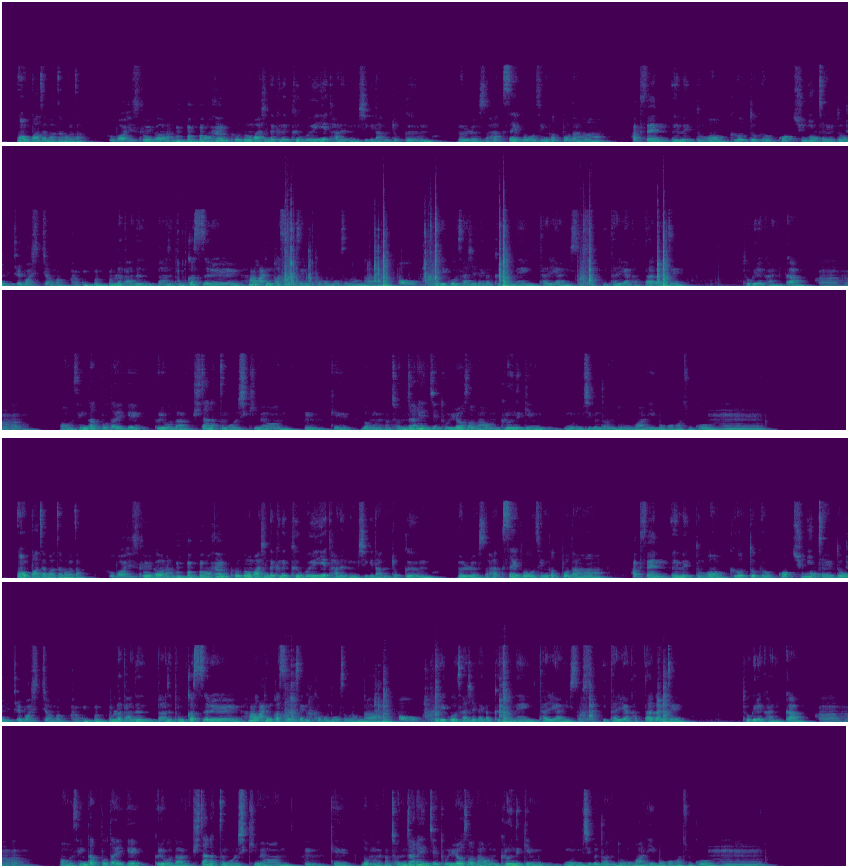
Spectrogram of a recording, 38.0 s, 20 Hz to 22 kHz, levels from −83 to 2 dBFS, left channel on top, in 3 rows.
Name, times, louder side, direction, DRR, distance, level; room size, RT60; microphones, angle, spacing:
voice 1, 0.2-1.3 2.1-2.6 3.0-6.5 6.8-9.1 10.0-12.9 14.3-18.5 19.2-23.0 23.8-24.8 26.2-29.8 30.4-36.2, right 4 dB, 40° right, 0.4 m, -40 dB
voice 2, 1.6-2.2 2.6-3.4 6.8-6.9 9.4-10.0 12.1-12.2 12.7-14.4 16.4-16.6 18.6-19.0 24.9-25.8 29.9-30.2 36.0-36.8, right 1 dB, 10° right, 0.7 m, -42 dB
Slam, 14.6-14.9 15.3-15.4 16.8-17.6 17.9-19.5 20.1-20.5 21.3-21.7 22.5-23.5 24.1-24.4, left 4 dB, 45° left, 0.3 m, -38 dB
6.9 x 2.4 x 2.9 m
head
